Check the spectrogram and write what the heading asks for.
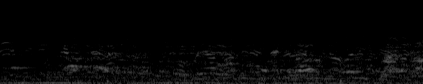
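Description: Faint, distant voices calling and chattering around an outdoor football pitch during play.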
